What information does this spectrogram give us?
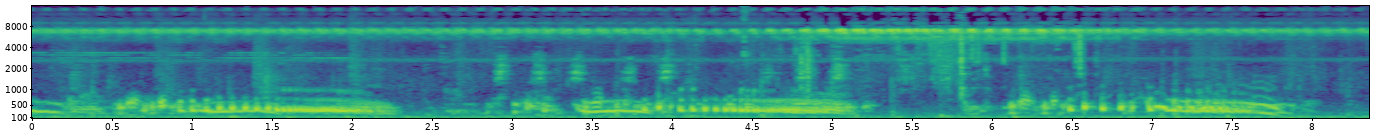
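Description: Pigeon giving three long, low, throaty rolling coos, each about a second and a half, with softer clicks and chirps between and a steady high hiss behind.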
